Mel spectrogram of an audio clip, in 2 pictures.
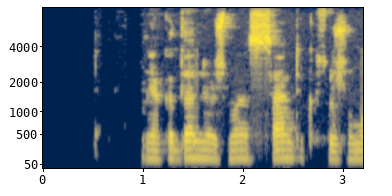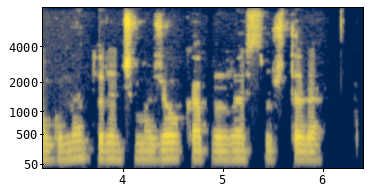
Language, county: Lithuanian, Klaipėda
